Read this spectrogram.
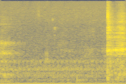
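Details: A massive sneeze from across the room: a brief, sharp burst over a steady electrical hum.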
